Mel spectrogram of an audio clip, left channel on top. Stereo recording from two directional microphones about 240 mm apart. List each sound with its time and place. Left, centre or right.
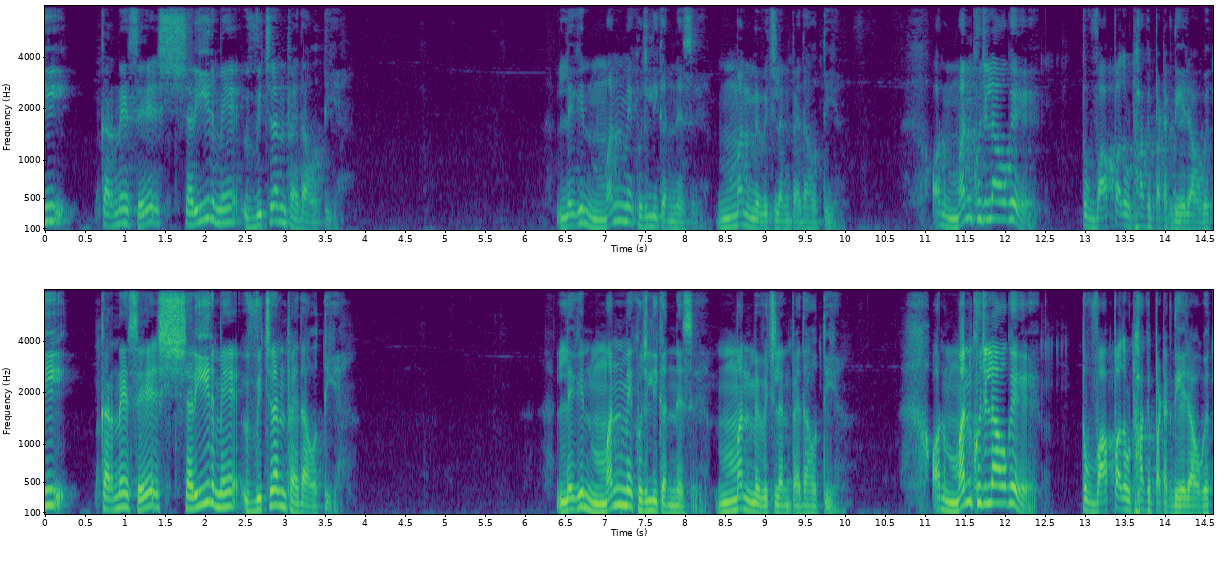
0.0 s speech: right
6.4 s a man's voice: right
